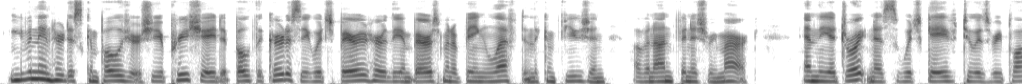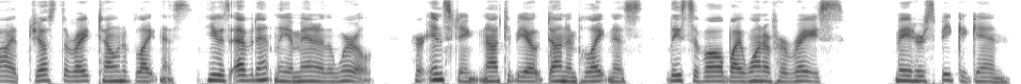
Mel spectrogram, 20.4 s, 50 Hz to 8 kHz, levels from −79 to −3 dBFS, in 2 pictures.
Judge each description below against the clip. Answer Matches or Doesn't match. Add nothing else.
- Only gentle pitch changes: Matches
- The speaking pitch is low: Doesn't match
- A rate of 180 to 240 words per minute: Matches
